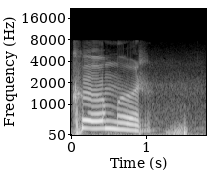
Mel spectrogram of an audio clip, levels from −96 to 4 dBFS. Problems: none marked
